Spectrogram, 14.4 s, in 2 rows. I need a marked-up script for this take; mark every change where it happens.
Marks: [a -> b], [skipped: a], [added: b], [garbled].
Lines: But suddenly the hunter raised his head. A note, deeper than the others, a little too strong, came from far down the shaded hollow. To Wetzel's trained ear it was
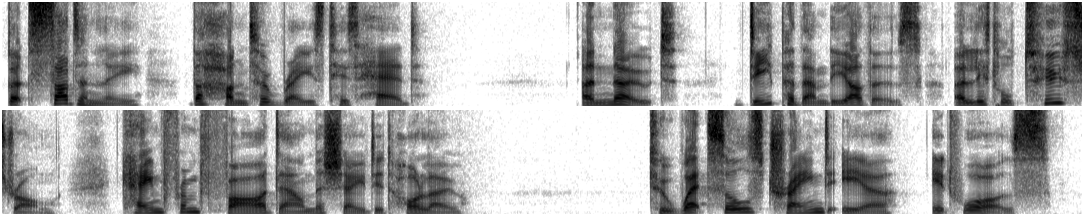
But suddenly the hunter raised his head. A note, deeper than the others, a little too strong, came from far down the shaded hollow. To Wetzel's trained ear it was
